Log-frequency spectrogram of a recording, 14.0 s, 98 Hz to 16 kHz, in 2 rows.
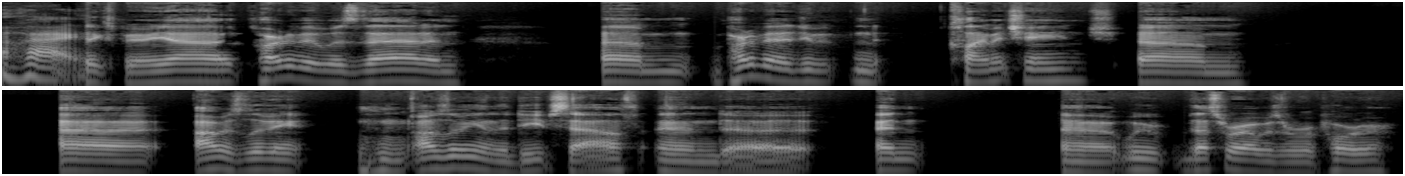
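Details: Adult man with Tourette syndrome of late manifestation, diagnosed about 7–8 years ago, also with OCD; vocal tic of involuntarily saying "Shakespeare"; vocal tic (Tourette syndrome).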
